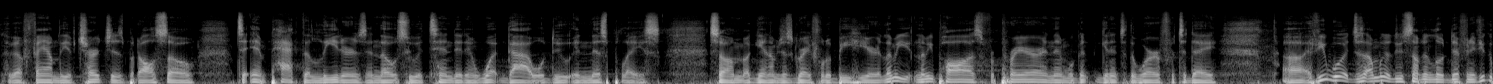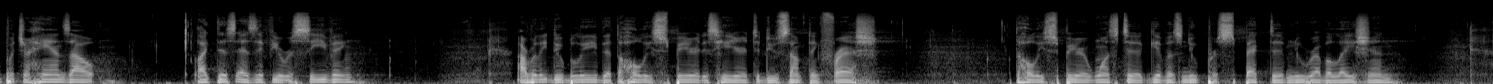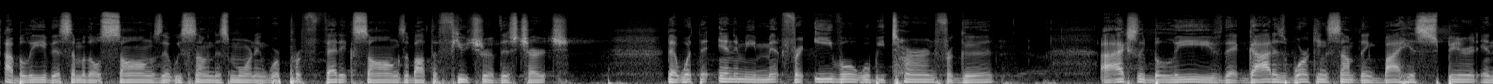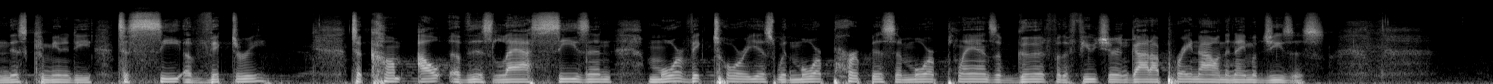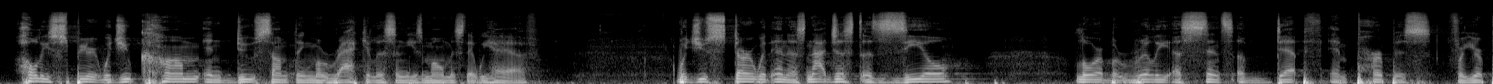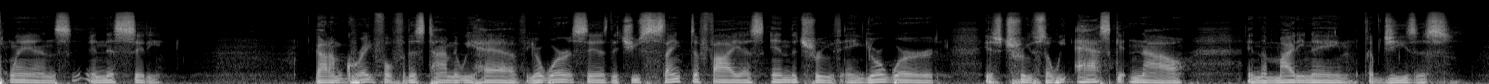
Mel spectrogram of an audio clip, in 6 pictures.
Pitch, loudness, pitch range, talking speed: 100 Hz, -22 LUFS, 95-110 Hz, 170 wpm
